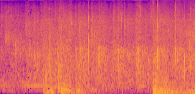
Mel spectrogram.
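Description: An audience at a Super Mario Odyssey speedrun event at Summer Games Done Quick claps along, rhythmic hand claps over a noisy crowd backdrop with game music or voices faintly underneath.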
